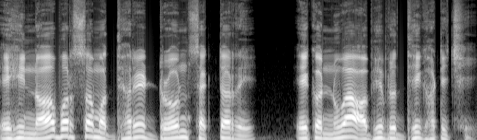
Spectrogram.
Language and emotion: Odia, neutral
